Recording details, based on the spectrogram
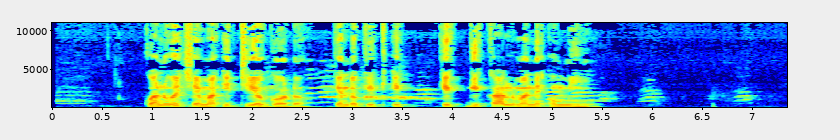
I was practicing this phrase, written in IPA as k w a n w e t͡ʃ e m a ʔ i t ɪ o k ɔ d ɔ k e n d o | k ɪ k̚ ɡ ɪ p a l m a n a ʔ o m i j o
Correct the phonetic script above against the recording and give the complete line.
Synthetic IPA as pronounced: k w a n w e t͡ʃ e m a ʔ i t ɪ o ɡ ɔ d ɔ k e n d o | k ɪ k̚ ɡ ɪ k a l m a n ɛ ʔ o m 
